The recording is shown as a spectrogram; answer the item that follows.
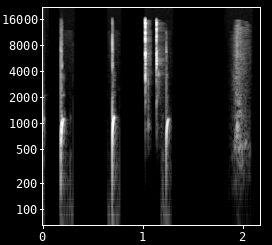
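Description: A string of short cartoon-style pop sound effects, four quick upward-sliding pops, with a couple of light clicks between them, from an animated like-and-subscribe button overlay.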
